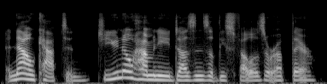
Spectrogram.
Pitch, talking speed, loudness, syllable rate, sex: 210 Hz, 275 wpm, -19 LUFS, 7.2 syllables/s, female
